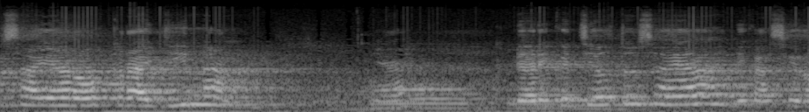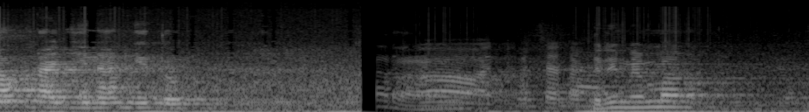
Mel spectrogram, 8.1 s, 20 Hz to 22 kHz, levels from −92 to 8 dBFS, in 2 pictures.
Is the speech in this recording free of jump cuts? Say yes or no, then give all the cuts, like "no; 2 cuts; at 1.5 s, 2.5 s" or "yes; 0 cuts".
no; 1 cut; at 6.0 s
